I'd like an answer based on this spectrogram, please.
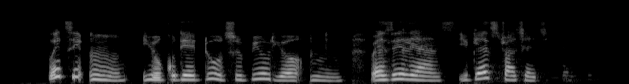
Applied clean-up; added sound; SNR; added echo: neural mask model DeepFilterNet 3.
